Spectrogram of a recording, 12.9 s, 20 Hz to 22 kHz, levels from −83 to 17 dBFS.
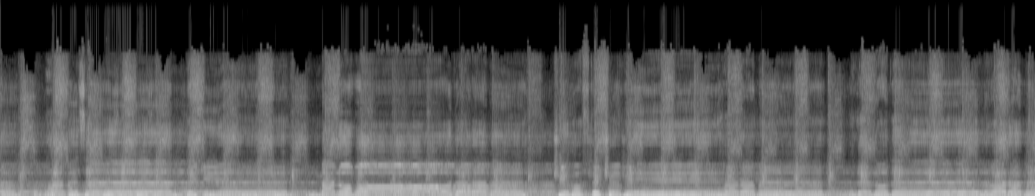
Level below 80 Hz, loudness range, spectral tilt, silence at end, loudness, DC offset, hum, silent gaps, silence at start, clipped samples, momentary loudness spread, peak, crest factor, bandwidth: -44 dBFS; 2 LU; -5 dB/octave; 0 s; -11 LUFS; under 0.1%; none; none; 0 s; 0.2%; 5 LU; 0 dBFS; 12 dB; 17.5 kHz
